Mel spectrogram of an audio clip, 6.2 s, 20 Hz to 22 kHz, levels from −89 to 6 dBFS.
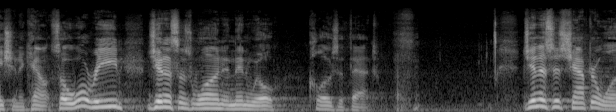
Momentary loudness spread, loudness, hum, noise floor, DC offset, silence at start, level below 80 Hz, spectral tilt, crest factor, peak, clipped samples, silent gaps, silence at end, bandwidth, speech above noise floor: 19 LU; -25 LUFS; none; -56 dBFS; under 0.1%; 0 s; -64 dBFS; -4.5 dB/octave; 18 dB; -8 dBFS; under 0.1%; none; 0 s; 16 kHz; 31 dB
